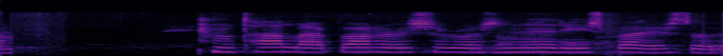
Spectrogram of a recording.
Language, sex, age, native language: Icelandic, female, 13, Icelandic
